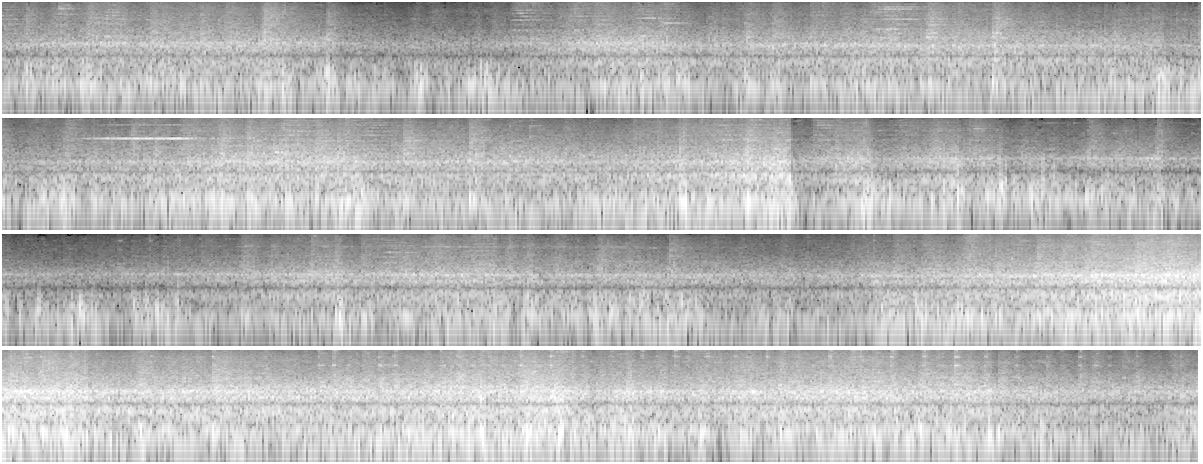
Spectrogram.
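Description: Freight train of tank cars rolling past: a steady rumble of steel wheels on rail with many quick clicks and clatters. It grows louder about two-thirds of the way through as closer cars go by.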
